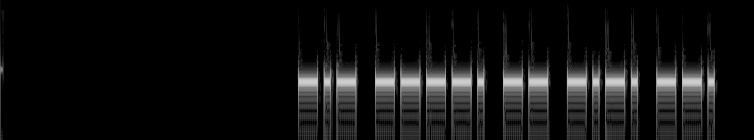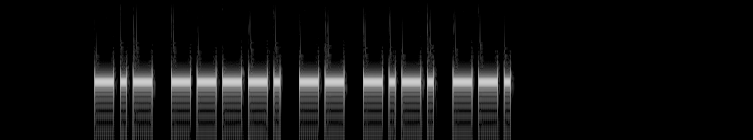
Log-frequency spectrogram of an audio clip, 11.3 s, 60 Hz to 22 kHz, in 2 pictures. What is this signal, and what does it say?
Morse code, heard as a keyed tone, about 25 wpm, 690 Hz. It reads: K9MCG K9MCG
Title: USA Call Signs - 5 Characters - Repeated 2x - 25wpm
